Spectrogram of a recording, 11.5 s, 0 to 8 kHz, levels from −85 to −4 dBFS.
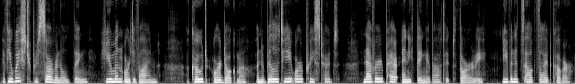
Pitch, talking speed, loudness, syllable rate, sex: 230 Hz, 160 wpm, -17 LUFS, 5.3 syllables/s, female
